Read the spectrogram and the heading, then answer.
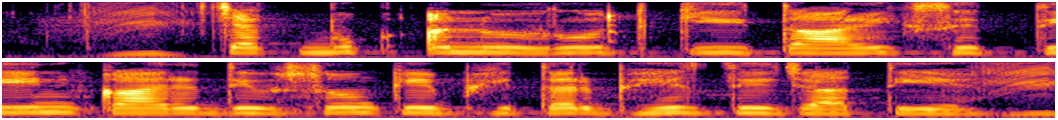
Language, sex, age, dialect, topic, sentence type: Hindi, female, 18-24, Garhwali, banking, statement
